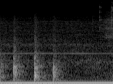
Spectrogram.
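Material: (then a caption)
Plastic. A few light knocks on the plastic casing of a PS3 game console, kept gentle because a movie disc is playing inside. The taps are dull, muted thuds with little high-end, over a steady low hum.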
